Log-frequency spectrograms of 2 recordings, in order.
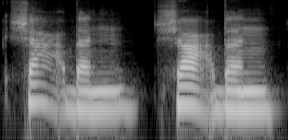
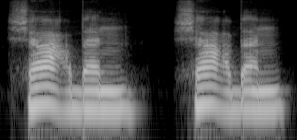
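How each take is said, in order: The two takes are said the same way.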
